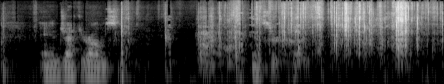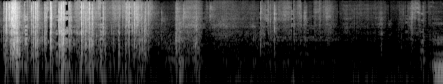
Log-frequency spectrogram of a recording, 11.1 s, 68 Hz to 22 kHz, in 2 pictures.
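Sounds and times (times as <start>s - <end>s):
faint handling sounds: 1.3s - 11.0s
wrapper tearing and crinkling: 2.5s - 7.6s.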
